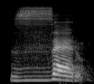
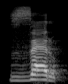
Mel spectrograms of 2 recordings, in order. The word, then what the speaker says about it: zero: letra Z em português a letra z é pronuncia de forma voada com bastante vibração das cordas vocais zero zero vamos ver exemplos em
